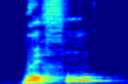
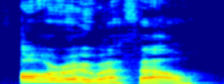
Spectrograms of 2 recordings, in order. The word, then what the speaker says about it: ROFL: Ruffle? Could you say it like that? Probably not. R-O-F-L.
